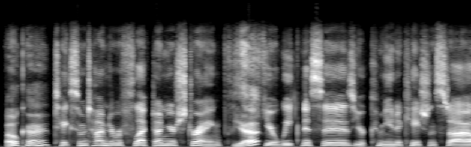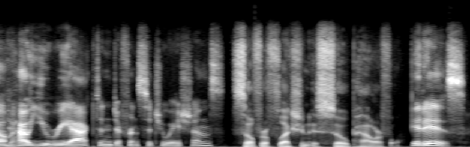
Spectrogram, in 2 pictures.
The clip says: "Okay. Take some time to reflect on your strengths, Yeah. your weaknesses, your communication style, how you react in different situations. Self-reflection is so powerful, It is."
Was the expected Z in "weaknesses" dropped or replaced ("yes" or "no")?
no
